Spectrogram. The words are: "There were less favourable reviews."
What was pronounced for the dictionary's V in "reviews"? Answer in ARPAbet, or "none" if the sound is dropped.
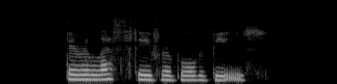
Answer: B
